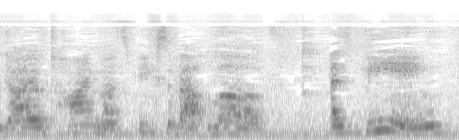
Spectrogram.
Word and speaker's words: Diotima: In Plato's Symposium, I believe you pronounce her name, Diotima, speaks about love as being between the mortal and immortal, an intermediary between gods and men.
